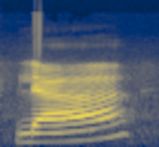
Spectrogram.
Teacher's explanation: लाम की ज़बर के साथ अलिफ हरफ मद्दा 1 अलिफ के बराबर खींचना है।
